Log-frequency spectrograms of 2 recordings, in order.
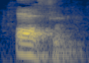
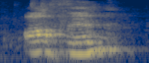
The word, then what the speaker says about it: often: day do you pronouncement often or do you pronounce it often historically that T is completely silent it's not pronounced okay similarly this is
